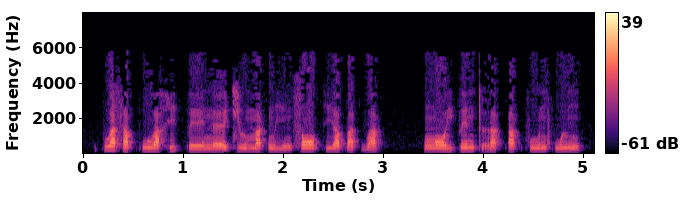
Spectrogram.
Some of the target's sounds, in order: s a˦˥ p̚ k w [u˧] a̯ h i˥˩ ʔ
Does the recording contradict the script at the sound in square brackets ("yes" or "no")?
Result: no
